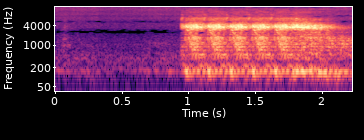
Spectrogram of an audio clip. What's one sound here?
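Music plays from a television speaker.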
